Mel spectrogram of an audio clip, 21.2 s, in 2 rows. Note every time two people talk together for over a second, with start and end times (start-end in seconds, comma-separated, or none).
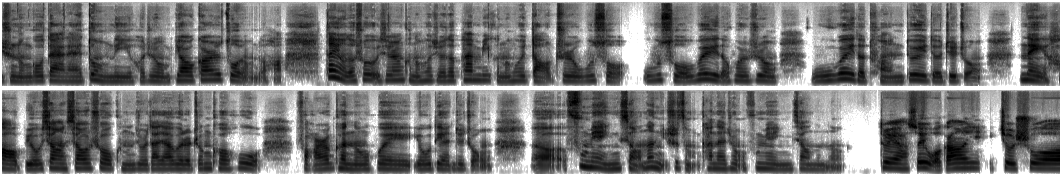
none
